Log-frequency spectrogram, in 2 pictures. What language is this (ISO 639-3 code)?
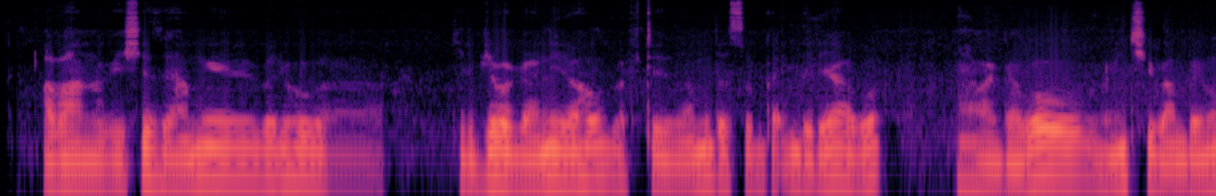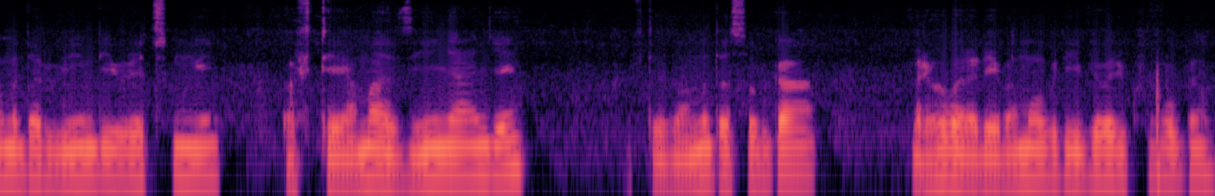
kin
